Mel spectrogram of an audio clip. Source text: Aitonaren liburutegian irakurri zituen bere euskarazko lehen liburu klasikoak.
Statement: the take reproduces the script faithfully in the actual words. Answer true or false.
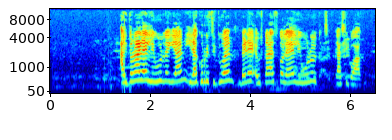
true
